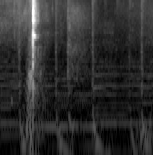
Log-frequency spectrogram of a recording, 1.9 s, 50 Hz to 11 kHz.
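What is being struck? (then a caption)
Golf driver with carbon face striking a ball. A TaylorMade Qi4D golf driver with a carbon face strikes a golf ball, producing a single sharp impact that is loud but dull and thuddy. The thuddy character comes from the carbon face rather than a titanium one. Faint background music plays under the strike.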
